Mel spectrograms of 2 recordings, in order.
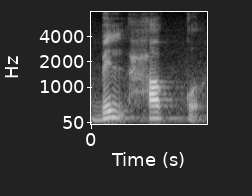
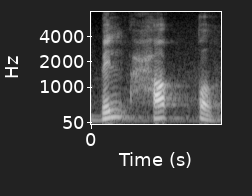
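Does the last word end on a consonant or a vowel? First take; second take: consonant; consonant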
